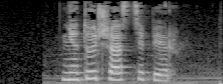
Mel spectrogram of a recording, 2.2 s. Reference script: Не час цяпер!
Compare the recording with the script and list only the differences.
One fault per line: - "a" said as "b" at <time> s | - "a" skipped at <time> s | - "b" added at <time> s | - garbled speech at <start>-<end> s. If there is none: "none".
- "той" added at 0.8 s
